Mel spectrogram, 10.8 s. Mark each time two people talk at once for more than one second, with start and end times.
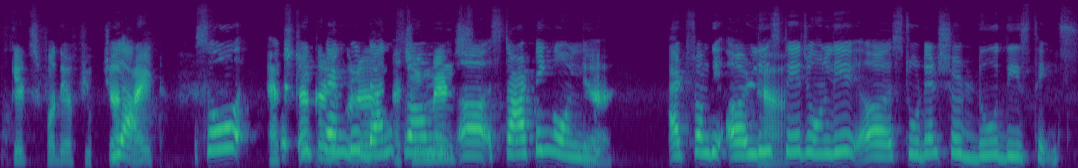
2.8-4.7

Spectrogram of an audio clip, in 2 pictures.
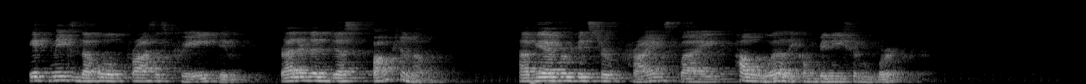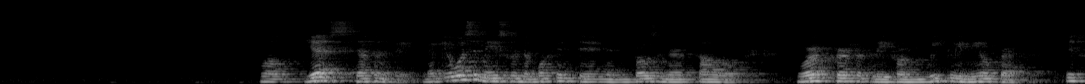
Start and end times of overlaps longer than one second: none

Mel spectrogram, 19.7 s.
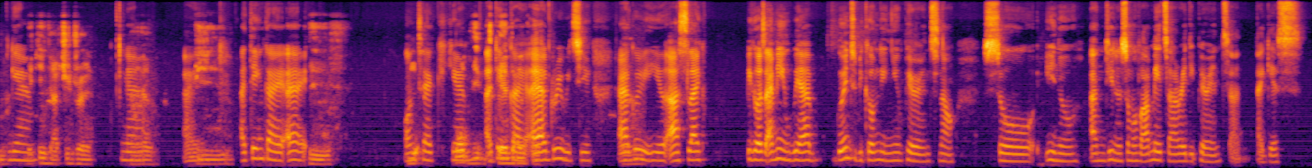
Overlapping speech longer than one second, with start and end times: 6.8-8.1

